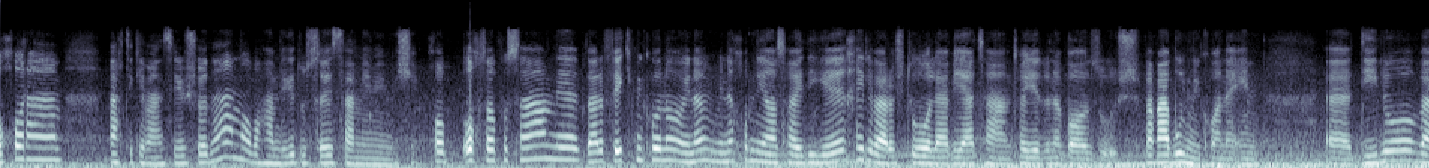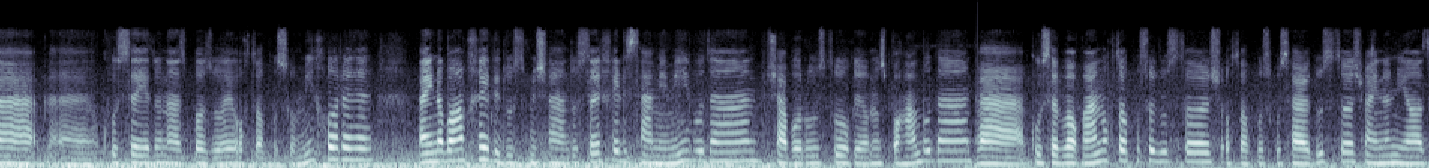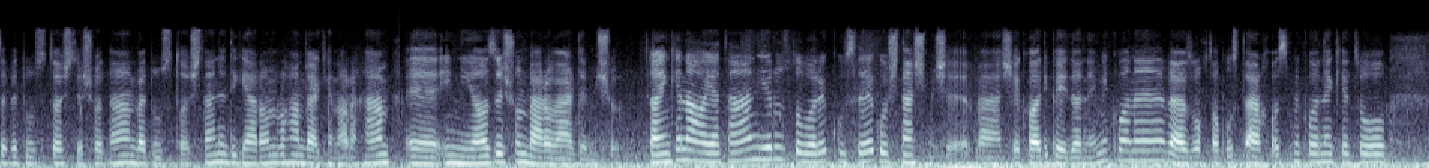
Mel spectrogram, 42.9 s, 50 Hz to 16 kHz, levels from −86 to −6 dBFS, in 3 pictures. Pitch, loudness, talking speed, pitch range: 155 Hz, -19 LUFS, 160 wpm, 130-175 Hz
